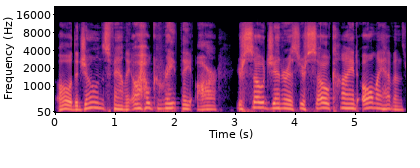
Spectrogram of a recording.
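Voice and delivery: hammed-up flattering high voice; mock gushing praise. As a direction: gush over the donors like a sycophant. Mocking imagined praise of donors.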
